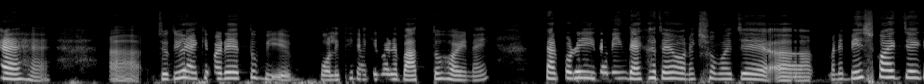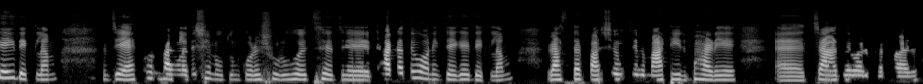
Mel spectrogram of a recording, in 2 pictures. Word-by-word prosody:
হ্যাঁ, 255 -3 +8
হ্যাঁ। 185 -3 -5 0.7
আ - - -4 0.5
যদিও 275 +6 +2
একেবারে 280 -1 +1 0.2
তো 320 - -1
বি - - -3 0.5
পলিথিন 215 +6 -3
একেবারে 235 +1 -2
বাদ 210 +1 +4
তো 260 - +1
হয় 210 -3 +2
নাই। 205 +3 -7 0.6
তারপরে 285 +1 +4 0.2
ইদানিং 280 0 -4
দেখা 260 +4 +3
যায় 280 0 +4
অনেক 245 0 -6
সময় 255 -3 -2
যে - - +4 0.3
অ্যা 185 - +2 0.4
মানে 230 +2 -5
বেশ 315 +3 +3
কয়েক 330 -1 +6
জায়গায় 305 0 +4
দেখলাম, 225 -1 -2 0.6
যে 245 - +3
এখন 285 +4 -7
বাংলাদেশে 235 +3 +1
নতুন 220 0 -10
করে 225 0 0
শুরু 235 -3 -3
হয়েছে 230 +2 -1 0.2
যে 215 - -2 0.3
ঢাকাতেও 265 +5 +4
অনেক 235 -2 -6
জায়গায় 230 0 +1
দেখলাম। 195 +1 -5 0.5
রাস্তার 225 +1 +3
পাশেও 220 +3 +1
ওইযে 235 - -6 0.2
মাটির 220 +2 +3
ভারে 215 -2 +2 0.5
অ্যা 185 - 0 0.3
চা 225 -2 +7 0.2
দেওয়ার 215 -1 +1
ব্যাপার। 195 -1 -2
240 Hz, 155 wpm, -22 LUFS, 220-275 Hz, 0.7 s, হ্যাঁ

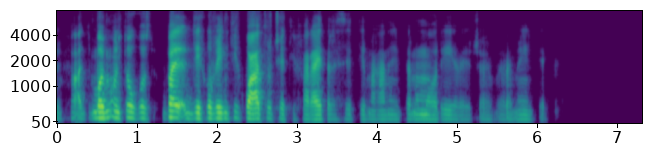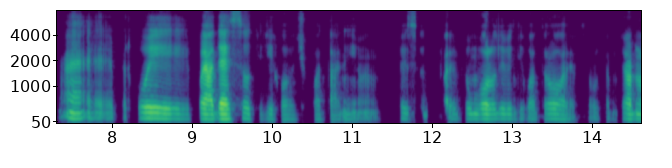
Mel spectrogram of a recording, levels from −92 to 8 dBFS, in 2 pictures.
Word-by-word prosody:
Infatti, 140 0 -10
poi 155 -1 +10
molto 165 -2 0
cos 150 -1 -6 0.2
poi 170 -4 +7
dico 145 +1 0
24, 145 -1 +3
cioè 135 -2 -13
ti 135 - -32
farai 120 -1 -2
3 125 0 -18
settimane 120 -1 -18
per 130 - -16
non 125 - -10
morire, 120 -1 -12
cioè - - -24
veramente. 120 0 -20 1.2
Ehm, 140 -3 -4
e 75 -1 -14
e 75 - -18
per - - -27
cui 140 -3 -2
poi 135 -2 +3
adesso 130 +1 +2
ti 135 - -34
dico, 125 -2 -18
a 120 0 -20
50 125 +1 -25
anni, 65 - -18
uhm, - - -23 0.2
penso - - -18
di - - -25 0.2
fare 130 - -15
più 135 +2 -17
un 135 - -10
volo 130 -1 -4
di 135 0 -12
24, 130 0 -17
ore 130 -3 -9
assolutamen 65 -1 -31
però 130 - -4
non 130 0 -8
130 Hz, 170 wpm, -21 LUFS, 120-140 Hz, 1.2 s, poi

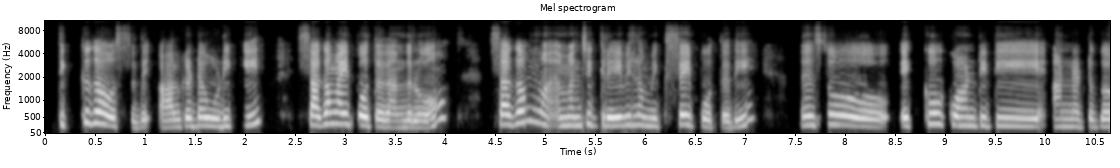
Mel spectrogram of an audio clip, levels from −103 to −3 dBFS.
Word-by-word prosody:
తిక్‌గా 335 -2 +1
ఒస్తది. 205 -4 -7 0.2
ఆలుగడ్డ 215 +4 0 0.2
ఉడికి, 235 +4 -3 0.5
సగమైపోతది 275 -6 +4
అందులో. 195 0 -2 0.7
సగం 310 +5 +4
మ - - 0 0.3
మంచి 255 +4 -2
గ్రేవీలో 260 +2 +3
మిక్స్ 230 - -10
అయిపోతది. 210 -7 -2 0.8
సో, 295 - 0 0.8
ఎక్కువ 310 -8 -2 0.2
క్వాంటిటీ 250 -2 -1 0.5
అన్నట్టుగా 220 -1 -5
250 Hz, 90 wpm, -22 LUFS, 220-280 Hz, 0.8 s, సగమైపోతది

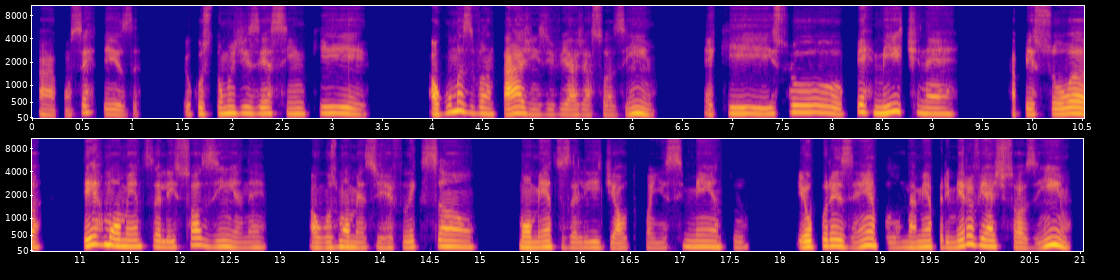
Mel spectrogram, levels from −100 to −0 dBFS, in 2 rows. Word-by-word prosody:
Ah, 140 -1 -6
com 135 0 -18
certeza. 150 - -8 0.4
Eu 140 - -12
costumo 170 +2 0
dizer 175 -1 -2
assim 165 -2 -4
que, 175 -5 0 0.6
algumas 210 +7 +4
vantagens 165 -2 +1
de 145 - -14
viajar 140 0 -8
sozinho, 140 +4 -1 0.5
é 145 - -8
que 170 +1 -1
isso 200 -2 -1
permite, 205 0 +3
né, 165 -2 -1 0.6
a - - -6
pessoa 160 +1 +1 0.4
ter 225 +4 +6
momentos 180 -4 +5
ali 160 -1 -2
sozinha, 170 -4 -2
né, 150 +1 -10 0.4
alguns 150 +1 -4
momentos 155 -2 0
de 145 - -12
reflexão, 160 +3 -1 0.4
momentos 155 0 +1
ali 150 +1 -6
de 150 0 -14
autoconhecimento. 155 +3 -6 0.5
Eu, 165 +1 +7
por 185 +3 -1
exemplo, 175 -3 +2
na 150 0 -3
minha 165 +2 +2
1º 165 +8 +1
viagem 185 -5 +2
sozinho, 145 - +4
165 Hz, 115 wpm, -23 LUFS, 150-180 Hz, 0.6 s, Eu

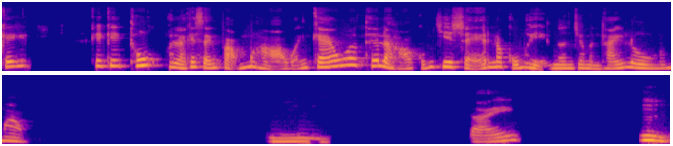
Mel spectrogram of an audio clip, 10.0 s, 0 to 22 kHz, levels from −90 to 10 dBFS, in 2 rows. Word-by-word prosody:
cái 295 +4 +1 0.5
cái 315 - +1
cái 320 -1 +1
thuốc 345 +2 +5
hay 245 - +1
là 215 - +3
cái 270 - +1
sản 220 -3 +1
phẩm - - -1
mà 275 - +1
họ - - -3
quảng 215 - -5
cáo 270 +7 +4
á, 380 - +6
thế 320 - +7
là 270 - +5
họ 170 -4 -4
cũng 195 +7 -5
chia 270 0 +5
sẻ 215 -4 -2
nó 270 +2 +2
cũng 195 +3 -1
hiện 200 -5 0
lên 195 0 0
cho 200 - -3
mình 185 -3 -4
thấy 185 +4 -2
luôn, 210 -6 +1
đúng 195 - -6
hông? 205 -5 -3 1.8
Ừm. 180 -2 -4 1.1
Đấy. 190 +8 -4 0.9
Ừm. 250 -5 +6
220 Hz, 195 wpm, -20 LUFS, 190-270 Hz, 1.8 s, thế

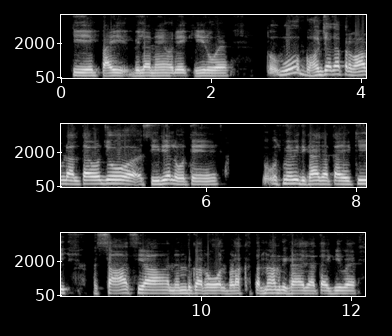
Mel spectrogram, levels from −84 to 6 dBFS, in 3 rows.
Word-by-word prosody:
कि 140 -1 -1
एक 130 0 -4
भाई 130 +1 +2 0.2
विलन 130 +1 +1
है 130 0 -2
और 130 0 -2
एक 135 -1 +1
हीरो 125 +1 +1
है, 130 0 +2
तो - - -11
वो 195 +8 +1
बहुत 160 -5 -2
ज़्यादा 190 +2 +2
प्रभाव 160 +2 +1
डालता 160 0 +2
है 165 - +5
और 170 0 +3
जो 175 -4 +3
सीरियल 160 +4 +1
होते 145 0 0
हैं, 140 +2 -4 0.6
तो - - -9
उसमें 180 -1 -1
भी 180 - +5
दिखाया 160 0 +2
जाता 155 0 +1
है 150 0 +3
कि 165 +2 +1 0.4
सास 145 +5 -3
या 155 -2 +3 0.3
नंद 140 +1 -1
का 150 - +2
रोल 140 0 +1
बड़ा 135 +1 0
खतरनाक 155 +2 -2
दिखाया 135 -1 0
जाता 135 -1 -1
है 135 - 0
कि 135 +2 -3
वह 135 -1 0
145 Hz, 195 wpm, -11 LUFS, 135-160 Hz, 0.6 s, है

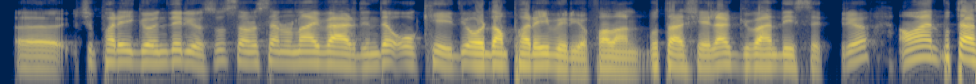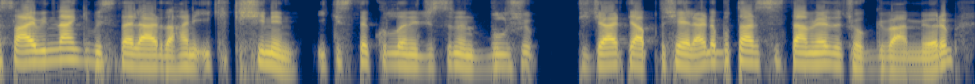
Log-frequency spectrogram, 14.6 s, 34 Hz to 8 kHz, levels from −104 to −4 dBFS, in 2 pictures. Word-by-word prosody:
Eee, - - -3
işte 150 - -16
parayı 150 0 -3
gönderiyorsun. 145 0 -4
Sonra 145 -3 -5
sen 145 +1 -5
onay 140 0 0
verdiğinde 125 0 +2
"okay" 130 -4 -6
diyor. 135 -2 0
Oradan 125 0 +5
parayı 125 -1 +1
veriyor, 95 -5 -2
falan. 95 -2 0
Bu 120 - -3
tarz 110 -2 +2
şeyler 115 +4 +2
güvende 115 -1 0
hissettiriyor 110 -5 -7 0.2
ama 195 - +3
yani 200 -1 -1
bu 200 - -5
tarz 170 -5 +5
sahibinden 155 +4 +5
gibi 155 -4 -7
sitelerde, 115 -4 +3
hani, 115 +1 -1
2 125 - -12
kişinin, 115 - -1
2 130 +6 -12
site 145 +1 -4
kullanıcısının 115 -4 -5
buluşup, 120 +2 -8 0.3
ticaret 125 +3 +2
yaptığı 115 - +1
şeylerde 135 +2 +2
bu 150 - -8
tarz 145 -4 +2
sistemlere 135 -2 +2
de 125 - -4
çok 100 -4 -6
güvenmiyorum. 95 - 0
130 Hz, 170 wpm, -22 LUFS, 115-145 Hz, 0.3 s, Oradan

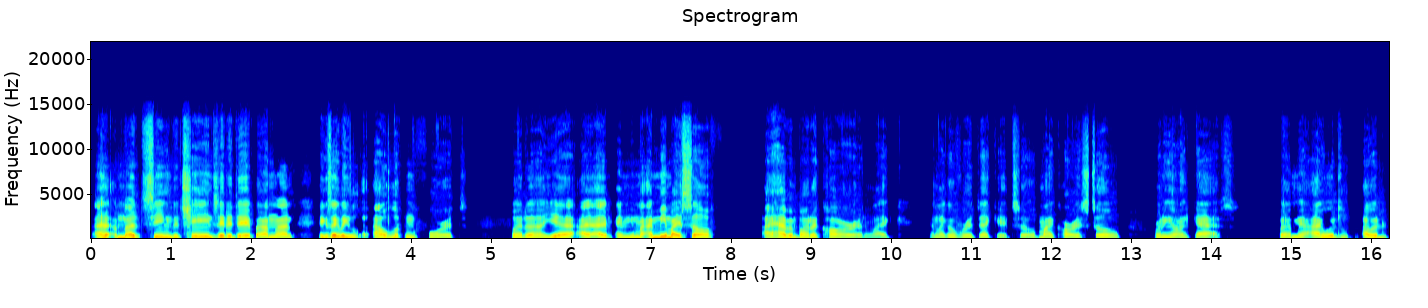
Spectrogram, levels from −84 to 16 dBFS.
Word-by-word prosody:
I - - +5
I'm 120 - -1
not 115 +1 +4
seeing 115 -2 +2
the 110 - 0
change 105 0 +2
day 105 -1 +5
to 95 -1 +1
day, 95 -2 +5
but 90 - -1
I'm 95 +3 +2
not 100 -2 +2 0.4
exactly 110 -1 +5
l 95 - -3 0.2
out 105 -2 +3
looking 105 -1 -3
for 90 -1 -4
it. - - -8 0.7
But, 100 +3 -1
uh, 105 -2 +2
yeah, 115 0 +3
I 105 -1 +3
I - - +2 0.2
I - - -1
mean 105 0 -1
I 125 - +2
mean, 135 +2 +5
myself? 105 -3 +3 0.6
I 100 - -1
haven't 110 -2 +2
bought 105 -1 0
a 100 - 0
car 95 -2 -3
in, 80 0 -12
like 80 -4 -10 0.5
in, 95 - -10
like, 95 +1 -7
over 100 -2 -5
a 90 - -6
decade, 95 +1 -8
so - - -8
my 95 -1 -2
car 90 -1 -5
is 95 - -8
still 95 0 -4 0.4
running 95 0 -2
on 90 +1 -5
gas. 95 -1 -5 0.6
But, 95 - -1
I - - -3
mean, 95 0 -2
I 100 +2 0
would 105 +1 0
l 105 - -10 0.2
I 105 - +2
would 105 -2 -1
105 Hz, 205 wpm, -24 LUFS, 95-110 Hz, 0.7 s, I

